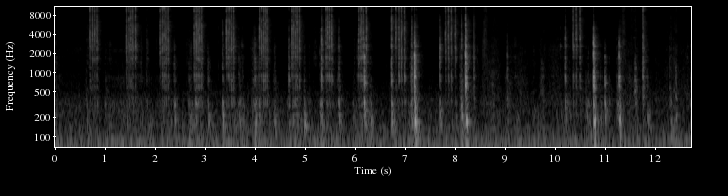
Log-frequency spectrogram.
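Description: Ratchet head of a Harbor Freight torque wrench clicking in a run of short back-and-forth strokes, tightening the winch mount nuts to 33 ft-lbs. The clicks come about one or two a second, the two loudest a little past halfway, then thin out toward the end.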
